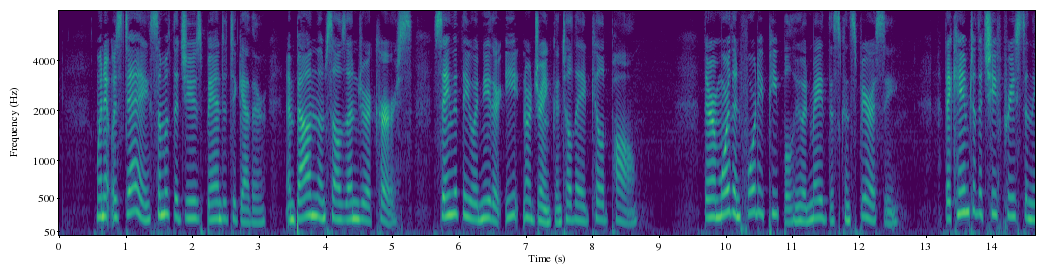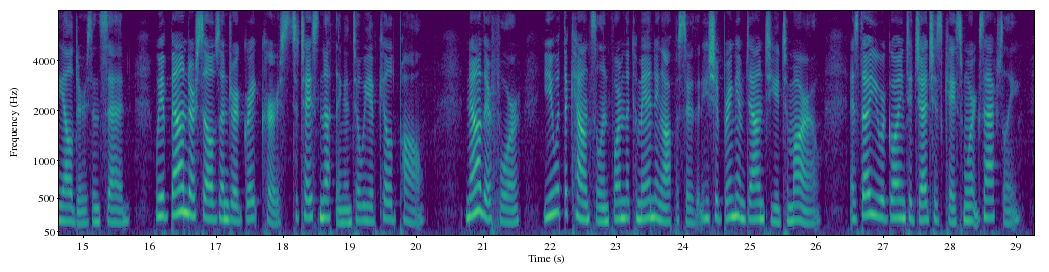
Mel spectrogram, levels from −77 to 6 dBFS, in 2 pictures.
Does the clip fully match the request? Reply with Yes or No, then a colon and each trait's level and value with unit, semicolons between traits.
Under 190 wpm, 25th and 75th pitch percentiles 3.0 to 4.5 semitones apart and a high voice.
No: fast, 205 wpm; average, 3.9 semitones; high, 220 Hz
